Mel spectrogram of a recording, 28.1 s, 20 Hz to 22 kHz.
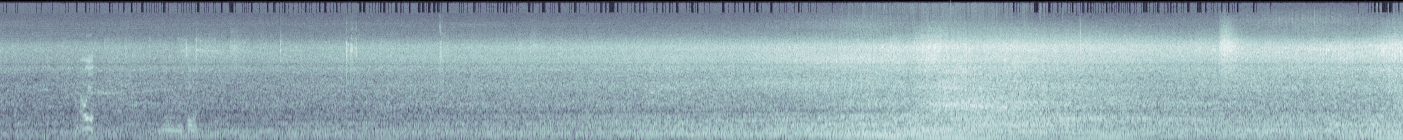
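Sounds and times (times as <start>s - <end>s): vehicle engine passing: 15.0s - 28.0s.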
